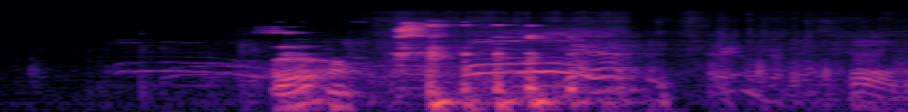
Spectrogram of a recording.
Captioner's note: laughing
